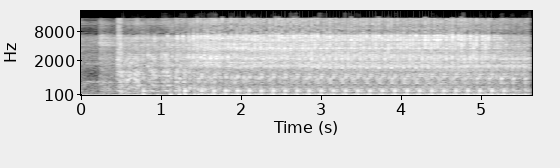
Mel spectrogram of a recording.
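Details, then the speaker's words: 2014 Iveco Daily 35S14 diesel, 347,000 km, cold start: settles into idle with a steady tick-tap about three per second; normal lifter-loading noise fades but a second noise from the lower front persists, suspected tired timing chain tensioner or worn chain kit. "o primeiro barulho sumiu que é o de carregamento de tucho mas ele continua com esse segundo barulho na parte de baixo"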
